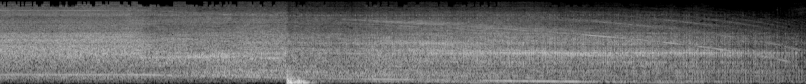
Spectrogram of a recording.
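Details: Makita GA9040S angle grinder after replacing a failed top armature bearing and washing debris from the gear head: high clean steady spinning whine, then smooth falling pitch on coast-down; no grinding or rattle, normal running.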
